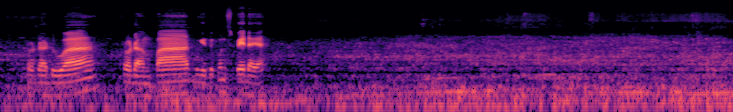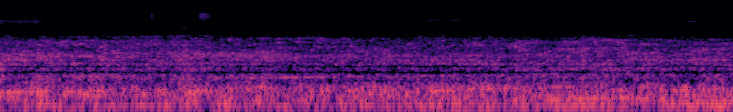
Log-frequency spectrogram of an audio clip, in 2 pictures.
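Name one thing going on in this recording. Traffic rumbles steadily along a nearby street outdoors.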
